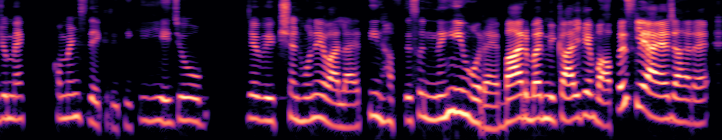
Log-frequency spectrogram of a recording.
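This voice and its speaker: Slow, clear-voiced Indian woman interviewer. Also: mid-range voice, dry recording, studio quality. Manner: mixes Hindi and English. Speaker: podcast host and interviewer. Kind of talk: casual interview chat.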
